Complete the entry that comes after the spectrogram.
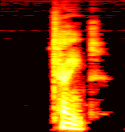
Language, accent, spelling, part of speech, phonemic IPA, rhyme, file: English, Australia, taint, noun / verb / contraction, /teɪnt/, -eɪnt, En-au-taint.ogg
- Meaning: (noun) 1. A contamination, decay or putrefaction, especially in food 2. A tinge, trace or touch 3. A mark of disgrace, especially on one's character; blemish 4. Tincture; hue; colour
